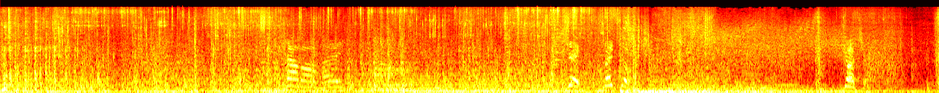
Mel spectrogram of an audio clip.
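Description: Explosions and gunfire roar and crackle loudly.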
